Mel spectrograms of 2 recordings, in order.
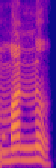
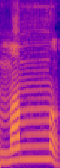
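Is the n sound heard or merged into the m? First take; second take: heard; merged. First: A clear n sound is heard before m. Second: The n merges fully into a doubled m. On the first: The speaker calls it wrong. "तो उसमें नून की आवाज आ रही है ना?" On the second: The speaker calls it right. "अब जब हम मिलाएंगे उसमें दूसरी मीम में"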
